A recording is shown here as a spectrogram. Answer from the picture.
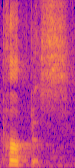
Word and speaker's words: purpose: one has a reduced so we have the word purpose and the second syllable is very small right so when you say this word purpose purpose make the second syllable very small make sure your lips are relaxed purpose purpose good how about you say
